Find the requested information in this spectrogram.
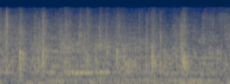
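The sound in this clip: An audience claps at a May Day event before a speech by the parliamentary speaker, a steady patter of many hands with a voice talking over it.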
